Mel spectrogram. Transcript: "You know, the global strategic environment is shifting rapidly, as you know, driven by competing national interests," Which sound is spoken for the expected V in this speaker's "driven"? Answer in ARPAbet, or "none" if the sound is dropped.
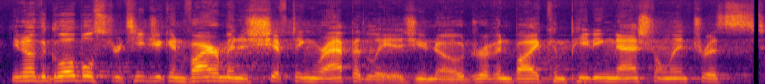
V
